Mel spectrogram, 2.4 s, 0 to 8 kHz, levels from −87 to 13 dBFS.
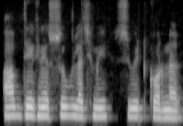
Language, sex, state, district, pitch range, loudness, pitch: Hindi, male, Bihar, Supaul, 150-170 Hz, -14 LUFS, 160 Hz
